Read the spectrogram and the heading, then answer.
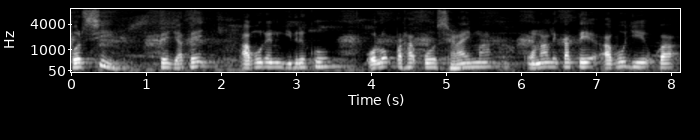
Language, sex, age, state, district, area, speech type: Santali, male, 60+, West Bengal, Dakshin Dinajpur, rural, spontaneous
